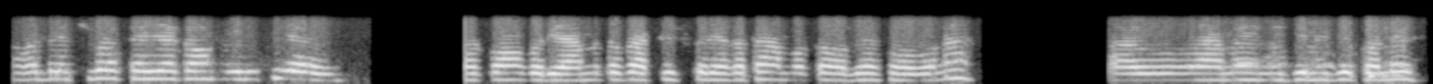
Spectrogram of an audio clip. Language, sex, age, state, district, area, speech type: Odia, female, 45-60, Odisha, Rayagada, rural, conversation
